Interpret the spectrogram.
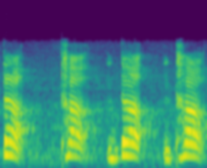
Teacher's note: ত বর্গের আন্ডারে যেগুলো আছে সেগুলো যখন আমরা উচ্চারণ করব জিহ্বা আমাদের উপরের পাটির দাঁতকে স্পর্শ করবে। ত থ দ ধ, উপরের পাটির দাঁতকে স্পর্শ করবে। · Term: দন্তবর্ণ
